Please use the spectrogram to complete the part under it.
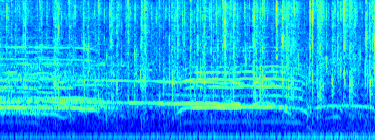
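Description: Crowd applause and hoots at a tank event, a sustained wash of clapping and cheering with whistle-like tones rising and falling through it.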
